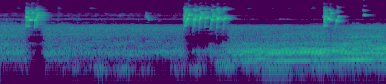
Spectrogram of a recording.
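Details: Lovebird's continuous 'ngacor' song: a sharp shrill chirp, a fast rattling trill of rapid high pulses, then a short high twittering burst, with rising low background rumble.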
